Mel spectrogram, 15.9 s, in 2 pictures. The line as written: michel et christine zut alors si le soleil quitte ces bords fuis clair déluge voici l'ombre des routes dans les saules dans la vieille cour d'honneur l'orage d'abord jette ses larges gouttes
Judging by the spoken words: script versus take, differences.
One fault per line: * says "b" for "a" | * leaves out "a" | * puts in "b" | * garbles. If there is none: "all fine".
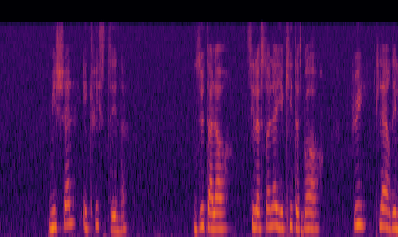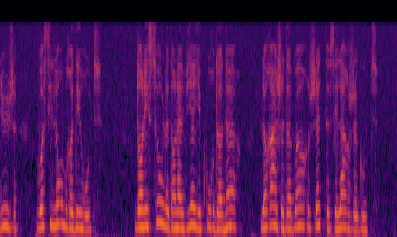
* leaves out "ces"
